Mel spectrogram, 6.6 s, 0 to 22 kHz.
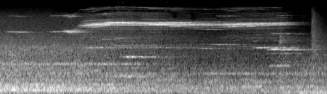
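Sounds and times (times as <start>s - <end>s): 
metro train wheels squealing arriving at a metro station: 0.1s - 6.5s.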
